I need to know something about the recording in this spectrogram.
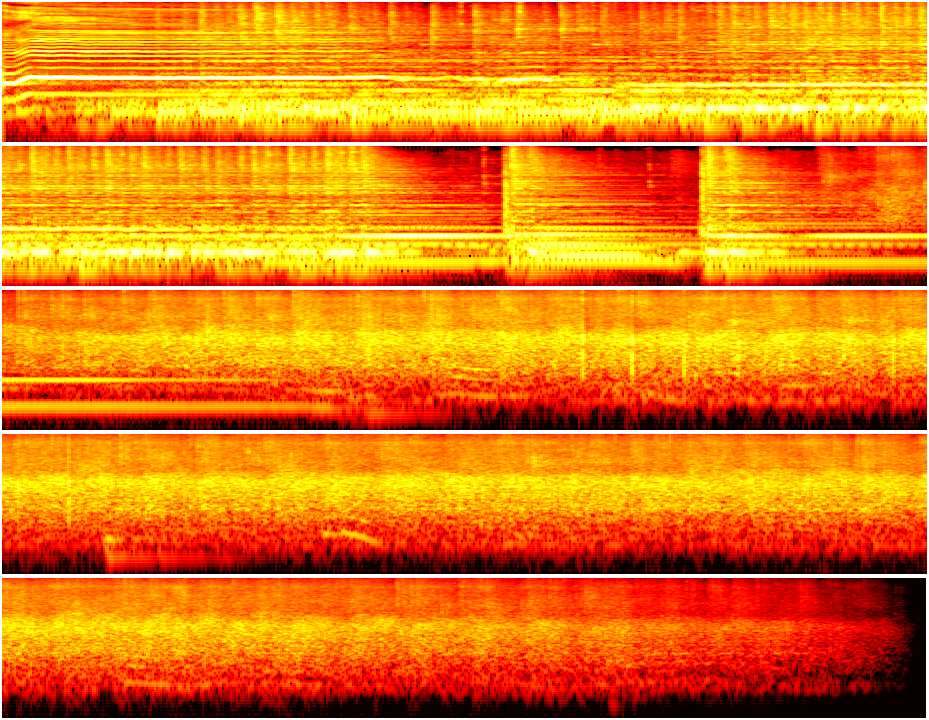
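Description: A flamenco song ends: a female voice holds a last sung note over a flamenco guitar, and the guitar closes with two sharp final chords about seven and eight seconds in. The audience then applauds, the clapping fading away toward the end.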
